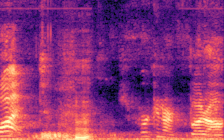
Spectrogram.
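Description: Speech: a man's voice in short phrases, with a brief pause between them.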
